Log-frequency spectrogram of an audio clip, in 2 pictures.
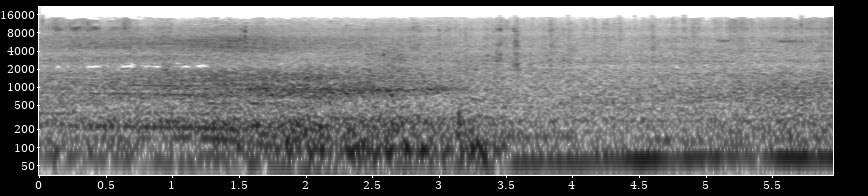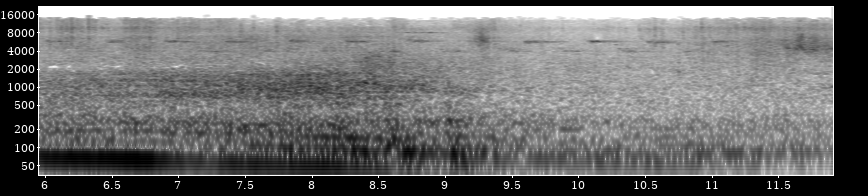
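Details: Street traffic dominates, with engines rumbling, a vehicle swelling past midway and faint brake hiss; no animal calls stand out.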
